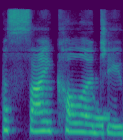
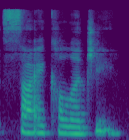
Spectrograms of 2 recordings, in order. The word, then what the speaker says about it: psychology: Okay, because the pronunciation is not psychology, but immediately psychology. So we can start with S sound.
